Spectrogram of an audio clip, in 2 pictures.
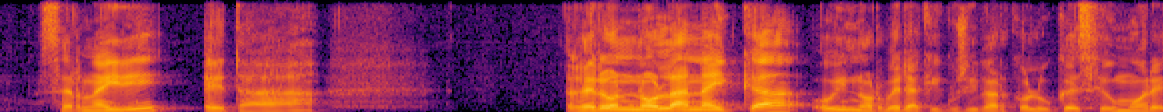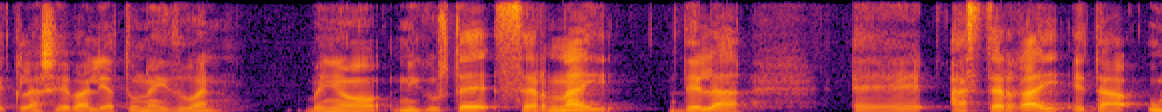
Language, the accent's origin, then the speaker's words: Basque; Pamplona, Navarre, Spain; ni Iruñetik heldu naiz erran bezala, orduan, Iruñan Espainiako legeriaren menpe gara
